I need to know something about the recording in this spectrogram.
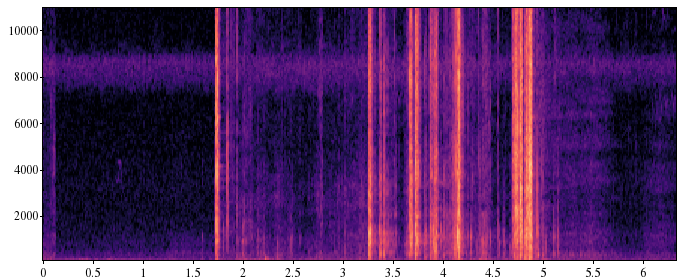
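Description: Sharp metallic clicks and clacks of an AK rifle being reloaded in the prone: the old magazine swept out, a new one rocked in, and the bolt cycled. There is one click about two seconds in, then a quick run of clacks ending in a loud double clack about five seconds in.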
